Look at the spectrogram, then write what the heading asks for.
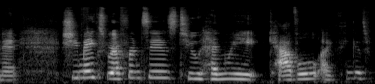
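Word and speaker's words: Henry Cavill: lose yourself in it she makes references to Henry caval I think that's how you pronounce it the actor who plays Superman and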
